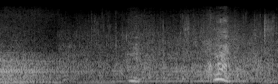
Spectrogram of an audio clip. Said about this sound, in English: They hear Baines' motorcycle closing in on them.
